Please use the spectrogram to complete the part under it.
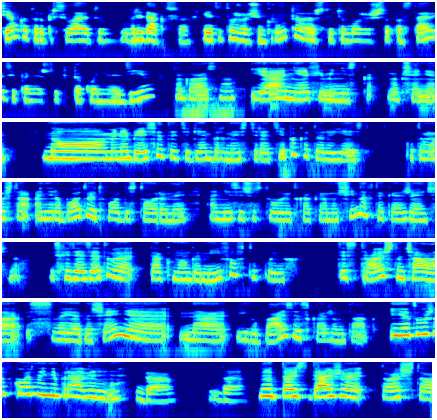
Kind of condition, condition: fault, poor sound quality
